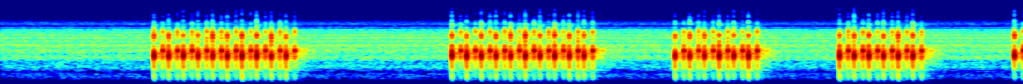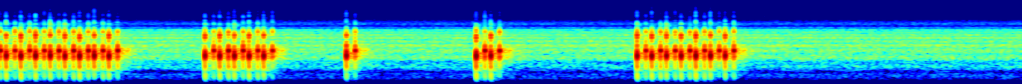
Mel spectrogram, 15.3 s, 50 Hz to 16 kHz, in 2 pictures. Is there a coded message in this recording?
Yes: pulse dialling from 1.2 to 13.2 s, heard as clicks on a phone line, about 9 pulses a second, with room echo. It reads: 0 0 6 6 9 5 1 2 7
